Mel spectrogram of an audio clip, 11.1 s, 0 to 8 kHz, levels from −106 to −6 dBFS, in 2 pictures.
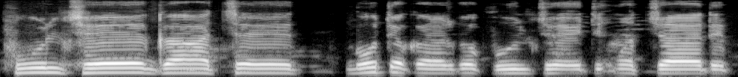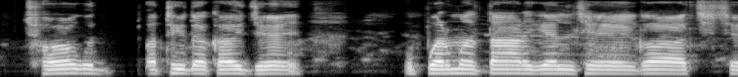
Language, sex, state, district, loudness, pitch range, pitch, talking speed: Maithili, male, Bihar, Darbhanga, -17 LUFS, 150-170 Hz, 160 Hz, 130 wpm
